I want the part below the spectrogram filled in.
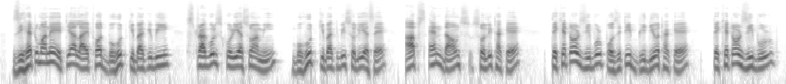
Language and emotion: Assamese, neutral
